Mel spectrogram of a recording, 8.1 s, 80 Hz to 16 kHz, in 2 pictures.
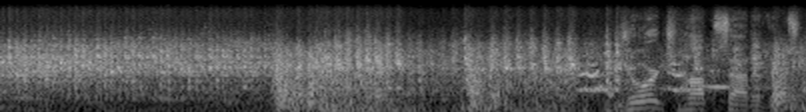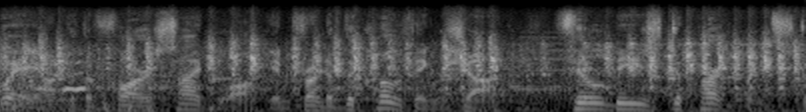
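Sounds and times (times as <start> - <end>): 
automobile engine approaching under a stone arch: 0.0 - 8.0
speech: 3.1 - 8.0.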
